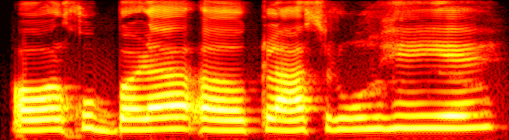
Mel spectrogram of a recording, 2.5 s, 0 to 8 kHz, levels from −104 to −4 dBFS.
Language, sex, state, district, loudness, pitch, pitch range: Hindi, female, Madhya Pradesh, Bhopal, -15 LUFS, 235 Hz, 225-260 Hz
